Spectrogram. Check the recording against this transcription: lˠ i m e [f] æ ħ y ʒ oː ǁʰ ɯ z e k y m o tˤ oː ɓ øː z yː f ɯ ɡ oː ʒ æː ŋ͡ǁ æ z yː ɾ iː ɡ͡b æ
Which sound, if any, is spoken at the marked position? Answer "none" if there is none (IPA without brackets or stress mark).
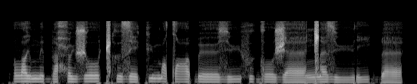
b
